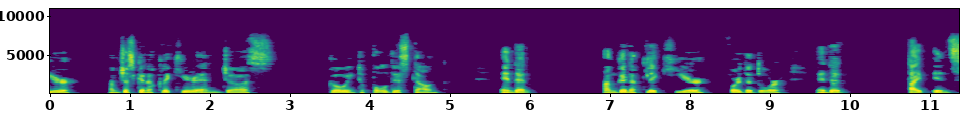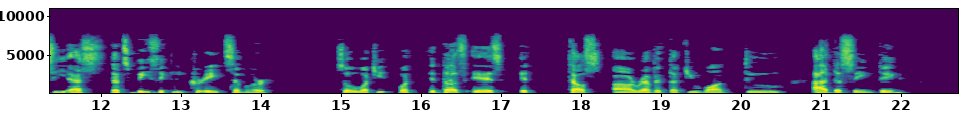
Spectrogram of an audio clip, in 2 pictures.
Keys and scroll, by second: 11.2 typing.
